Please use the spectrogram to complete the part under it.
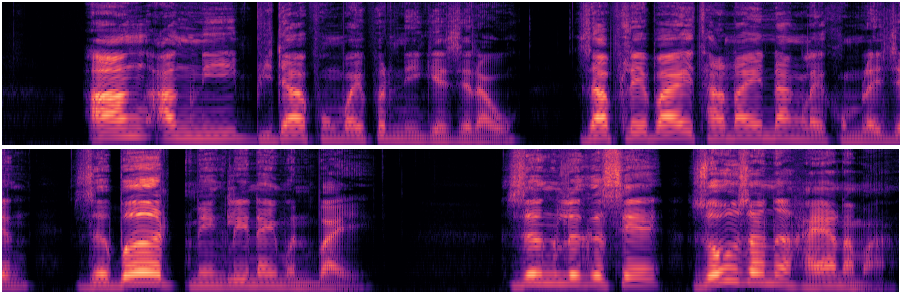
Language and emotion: Bodo, angry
